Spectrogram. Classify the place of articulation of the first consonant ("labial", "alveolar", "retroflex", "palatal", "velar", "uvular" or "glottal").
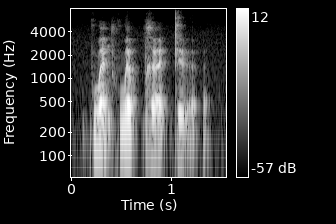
velar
